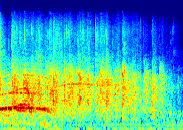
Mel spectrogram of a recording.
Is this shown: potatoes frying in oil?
no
